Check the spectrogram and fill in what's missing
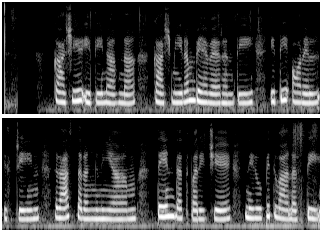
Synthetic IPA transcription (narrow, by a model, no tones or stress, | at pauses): kaːʃiːɾit̪inaːmnaːkaːʃmiːɾɐmʋjɐʋɐɾɐnt̪iːt̪iʔɔːɾelsʈiːnɾaːst̪ɐɾɐŋɡnijaːmt̪eːnd̪ɐt̪ʰpɐɾit͡ʃeniɾuːpit̪ʋaːnɐst̪i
